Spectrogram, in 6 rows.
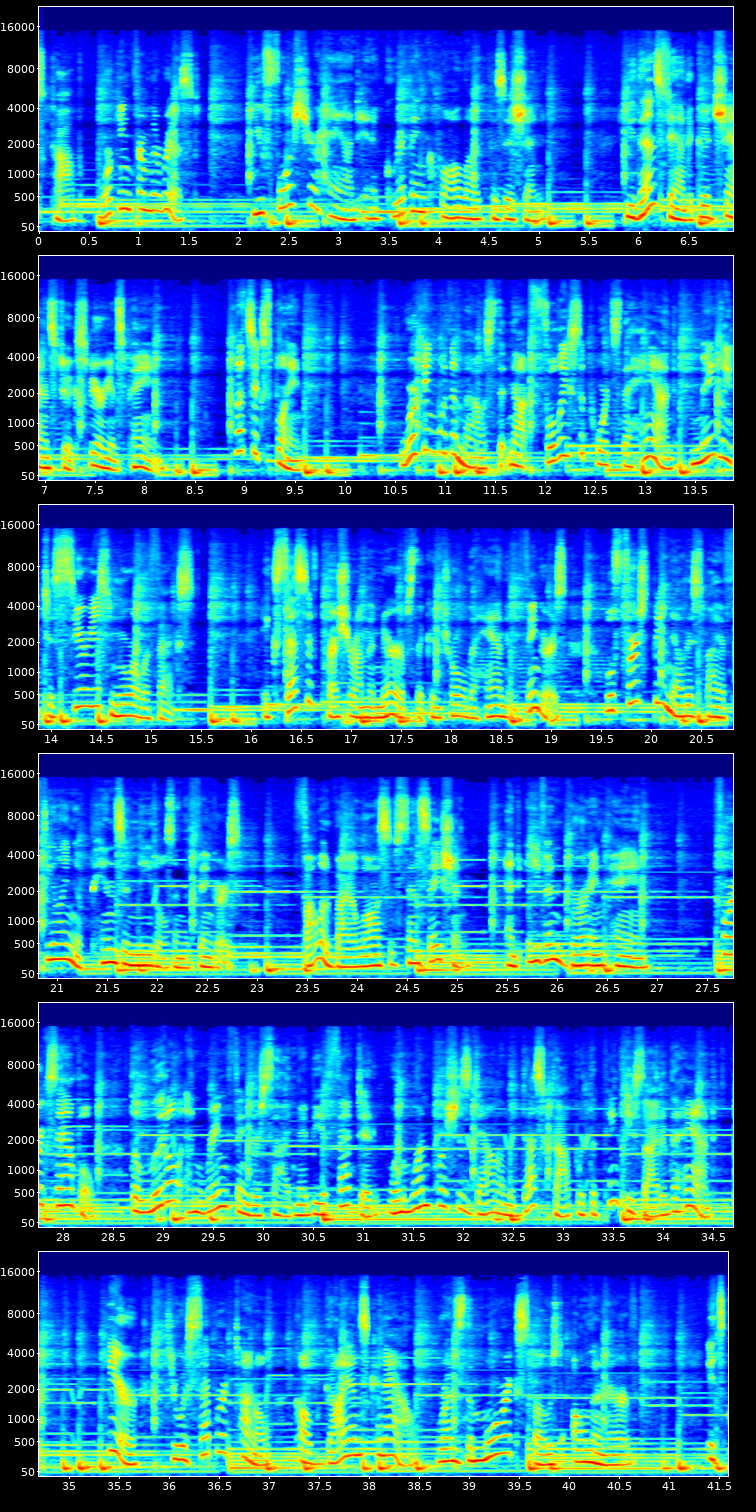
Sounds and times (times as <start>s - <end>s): Speech: 0.0s - 5.1s, 5.8s - 8.3s, 8.9s - 9.7s, 10.6s - 15.5s, 16.1s - 27.0s, 27.6s - 34.6s, 35.4s - 40.7s
Music: 0.0s - 41.5s.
